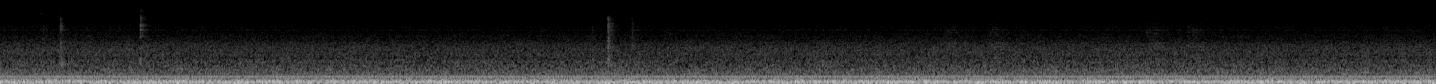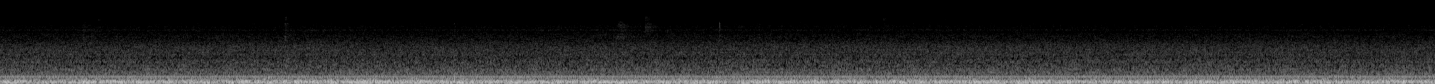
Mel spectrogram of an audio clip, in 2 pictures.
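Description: Nagasaki Electric Tramway streetcar heard from on board: a steady low rumble with a constant hum at one pitch, and a few faint clicks.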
